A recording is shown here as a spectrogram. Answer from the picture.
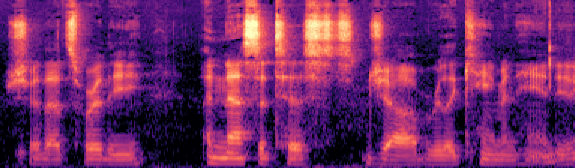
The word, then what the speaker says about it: anesthetist: And she helped support John through nursing school and while earning a license as an anesthetist? It's not an anesthesiologist, but it's like a nurse anesthetist. I don't know. – My uncle does that. Oh. And that is how you say it.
